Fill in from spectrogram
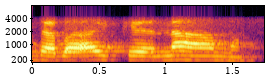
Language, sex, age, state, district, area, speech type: Maithili, female, 30-45, Bihar, Samastipur, rural, conversation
